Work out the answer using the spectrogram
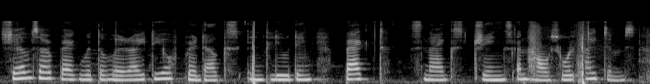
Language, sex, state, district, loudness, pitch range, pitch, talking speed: English, female, Assam, Kamrup Metropolitan, -19 LUFS, 210-240 Hz, 220 Hz, 140 wpm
